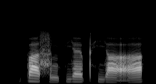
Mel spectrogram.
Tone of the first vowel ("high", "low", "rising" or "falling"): falling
